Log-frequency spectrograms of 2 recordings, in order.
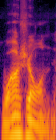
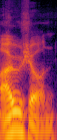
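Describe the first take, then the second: First: The name is said with a French-style pronunciation. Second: The name is said with an English-style pronunciation. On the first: The speaker calls it right. "it's Wajon" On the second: The speaker calls it wrong. "it's not Ojon"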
